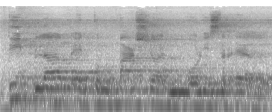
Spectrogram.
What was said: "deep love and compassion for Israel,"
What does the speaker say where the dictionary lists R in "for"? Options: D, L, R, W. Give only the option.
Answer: L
